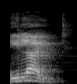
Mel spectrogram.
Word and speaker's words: delight: If at the last of any word GH or GHT is found, in that condition GH is silent.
